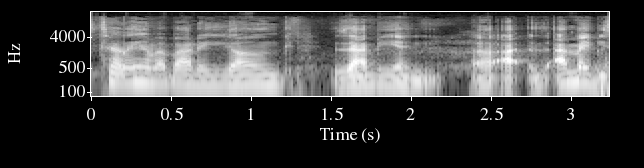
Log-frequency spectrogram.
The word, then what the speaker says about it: Zambian: And she was telling him about a young Zambian.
